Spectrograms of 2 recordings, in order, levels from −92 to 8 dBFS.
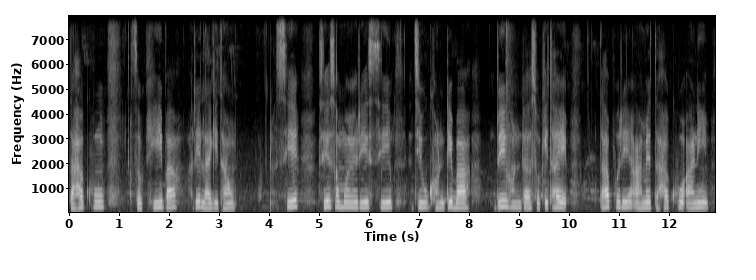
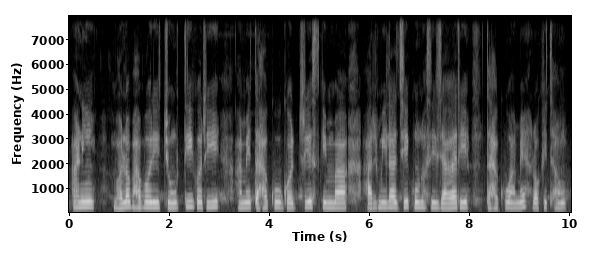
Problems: none marked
